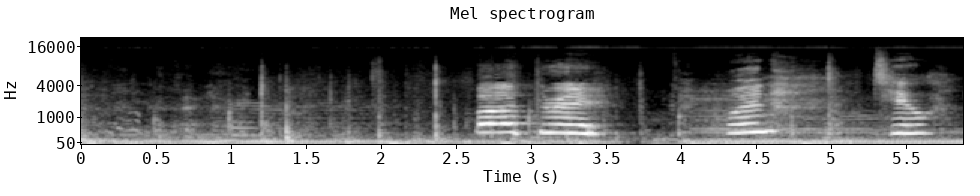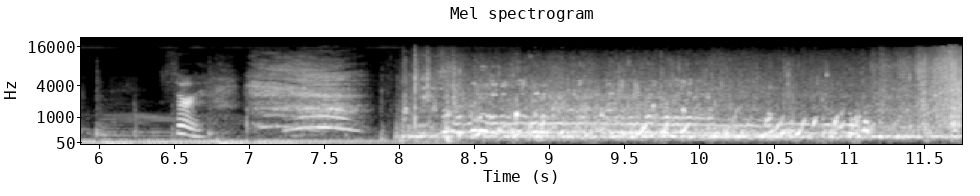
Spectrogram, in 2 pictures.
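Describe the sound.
Sharp gasps and strained voices build up, then a sudden loud rush of splashing water takes over and churns steadily until the end, as heads plunge into tubs of ice water.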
